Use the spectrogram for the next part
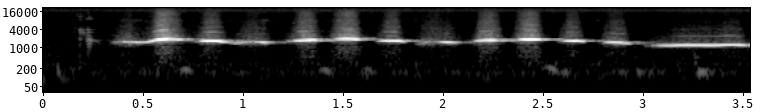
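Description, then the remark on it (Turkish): A person whistles a tune, a clear, continuous pitched line rising and falling through a sequence of short notes and ending on a sustained lower tone, with no talking. “Bu hangisi? Bu işte ıslık çal.”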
